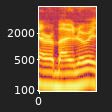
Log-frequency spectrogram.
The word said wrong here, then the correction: Cremona: is it? Well, how do you pronounce it? – It is a Cremona J.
